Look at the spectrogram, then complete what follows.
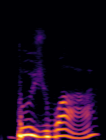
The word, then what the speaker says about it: bourgeois: Then we have voilà, memoirs, reservoir, noir, armoire with a silent E at the end, bourgeois, silent S at the end.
